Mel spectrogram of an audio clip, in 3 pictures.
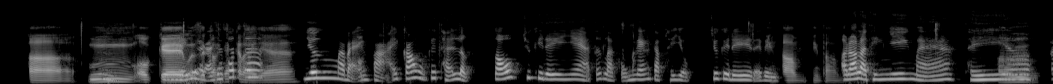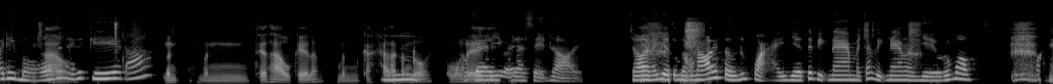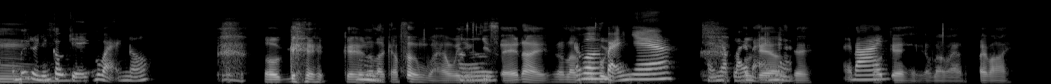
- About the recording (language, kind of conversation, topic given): Vietnamese, unstructured, Bạn muốn khám phá địa điểm nào nhất trên thế giới?
- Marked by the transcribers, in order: tapping; other background noise; other noise; tsk; chuckle; laughing while speaking: "OK"; laughing while speaking: "ơn"; laughing while speaking: "vui"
